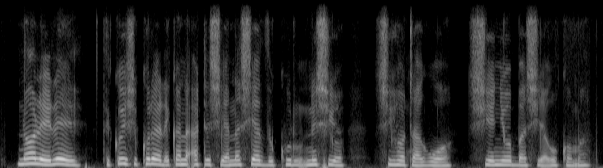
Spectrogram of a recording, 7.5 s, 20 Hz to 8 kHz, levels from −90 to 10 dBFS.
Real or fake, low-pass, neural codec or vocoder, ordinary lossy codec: real; 7.2 kHz; none; Opus, 24 kbps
